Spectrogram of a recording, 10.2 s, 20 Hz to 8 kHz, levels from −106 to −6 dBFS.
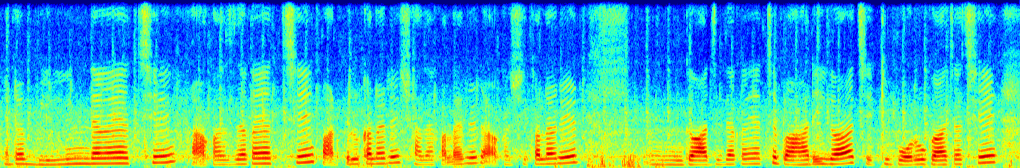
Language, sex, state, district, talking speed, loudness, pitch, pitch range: Bengali, female, West Bengal, Kolkata, 155 wpm, -19 LUFS, 235 Hz, 210-265 Hz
